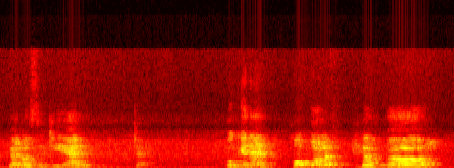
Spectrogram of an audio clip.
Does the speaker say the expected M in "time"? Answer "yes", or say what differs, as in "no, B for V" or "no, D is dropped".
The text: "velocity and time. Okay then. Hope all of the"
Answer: no, M is dropped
